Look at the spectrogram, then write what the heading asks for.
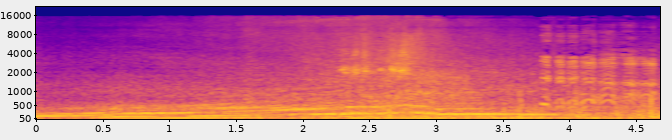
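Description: Ferrari sports car engine revving as the car accelerates, its pitch climbing in steps over the first couple of seconds and then holding steady.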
